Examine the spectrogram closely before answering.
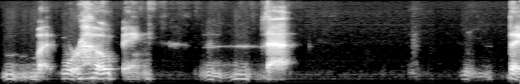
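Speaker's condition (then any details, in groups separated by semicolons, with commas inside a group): Parkinson's and essential tremor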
